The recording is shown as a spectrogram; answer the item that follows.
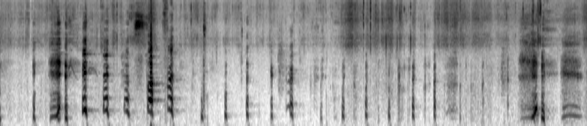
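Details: Domestic English Setter grumbling and 'talking' in quick uneven bursts of short moaning notes, some bending upward into whiny yelps near the end, with breathy pauses between and a person's voice close by.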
